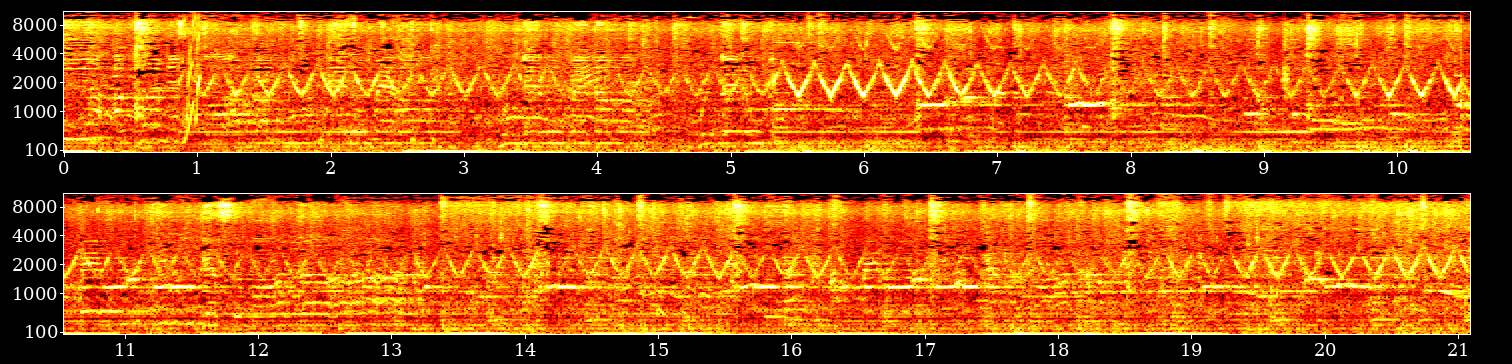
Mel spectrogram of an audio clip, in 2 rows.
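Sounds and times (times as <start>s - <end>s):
amplified music with heavy bass: 0.0s - 4.4s, 5.0s - 21.0s
electronic siren warbling: 0.8s - 4.7s, 5.3s - 11.5s, 12.9s - 21.0s.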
